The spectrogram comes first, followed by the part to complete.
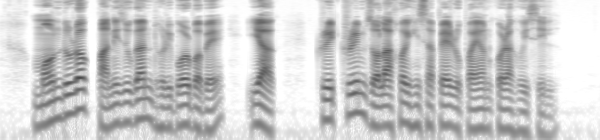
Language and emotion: Assamese, neutral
